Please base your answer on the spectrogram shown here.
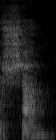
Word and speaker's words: Х: Il faut penser à un chat qui crache, qui n'est pas content. Ch. Ou alors pour être un peu plus sérieux, tu positionnes ta bouche comme si tu allais prononcer un K, que, et au lieu de bloquer l'air, tu laisses passer l'air.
